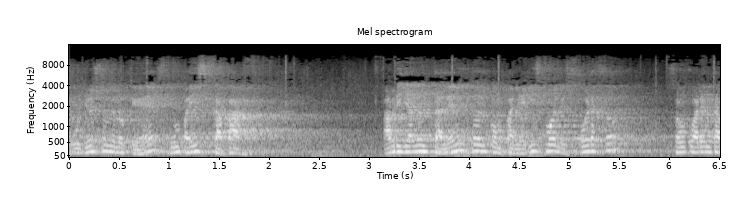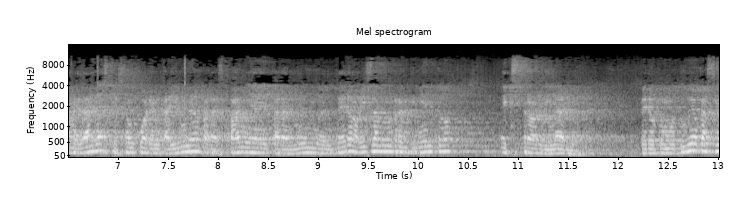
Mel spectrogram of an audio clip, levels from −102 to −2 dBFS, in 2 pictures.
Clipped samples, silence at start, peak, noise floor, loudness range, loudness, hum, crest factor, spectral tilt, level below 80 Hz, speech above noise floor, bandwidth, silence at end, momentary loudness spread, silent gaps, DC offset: under 0.1%; 0 s; 0 dBFS; -37 dBFS; 3 LU; -16 LUFS; none; 16 dB; -7 dB/octave; -46 dBFS; 22 dB; 10.5 kHz; 0 s; 13 LU; none; under 0.1%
